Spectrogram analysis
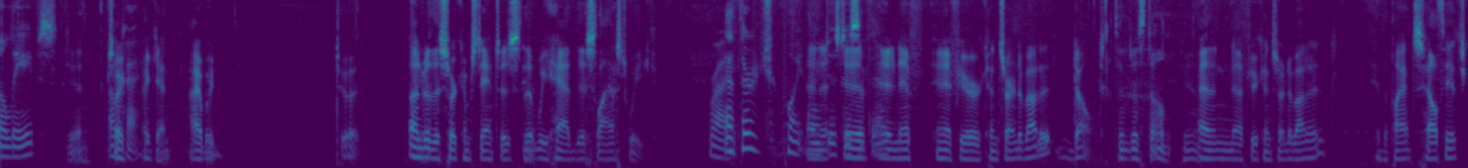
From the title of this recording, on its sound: Plant Experts Live at Prairie Gardens 5-1-21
